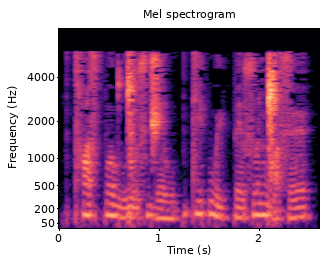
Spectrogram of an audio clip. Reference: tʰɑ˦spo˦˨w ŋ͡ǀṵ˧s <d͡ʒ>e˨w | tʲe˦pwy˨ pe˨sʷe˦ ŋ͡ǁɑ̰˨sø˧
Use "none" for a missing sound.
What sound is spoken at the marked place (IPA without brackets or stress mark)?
d͡ʒ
